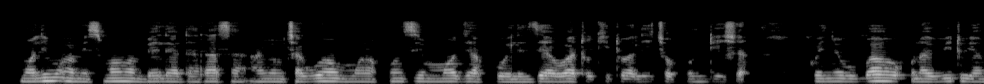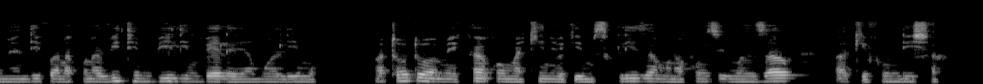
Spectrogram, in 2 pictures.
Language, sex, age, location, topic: Swahili, female, 36-49, Wajir, health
